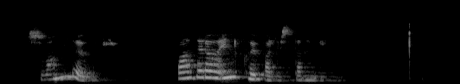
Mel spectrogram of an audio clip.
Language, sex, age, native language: Icelandic, female, 60-69, Icelandic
